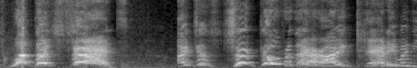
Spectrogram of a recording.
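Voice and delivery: squealed what the shit; shrieking outrage. Real, not acted. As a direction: scream it in disbelief. Outraged at the game.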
